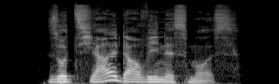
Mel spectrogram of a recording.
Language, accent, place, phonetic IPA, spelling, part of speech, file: German, Germany, Berlin, [zoˈt͡si̯aːldaʁviˌnɪsmʊs], Sozialdarwinismus, noun, De-Sozialdarwinismus.ogg
- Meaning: social Darwinism (theory)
